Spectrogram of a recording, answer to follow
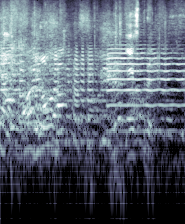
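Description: Several people talking over one another in group chatter. A steady tone joins in during the second second.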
